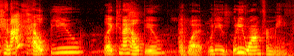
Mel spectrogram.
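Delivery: put-on sassy, snippy, confrontational tone with attitude. Retelling confronting a slow truck beside her: imitating own attitude. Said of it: "real attitude".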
